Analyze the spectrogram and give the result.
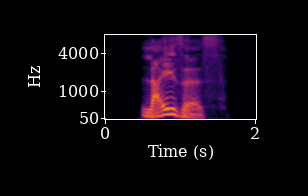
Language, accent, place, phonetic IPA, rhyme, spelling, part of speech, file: German, Germany, Berlin, [ˈlaɪ̯zəs], -aɪ̯zəs, leises, adjective, De-leises.ogg
- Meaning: strong/mixed nominative/accusative neuter singular of leise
